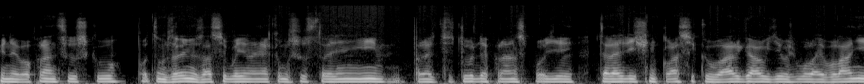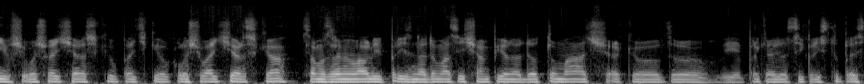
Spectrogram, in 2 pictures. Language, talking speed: Slovak, 145 wpm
